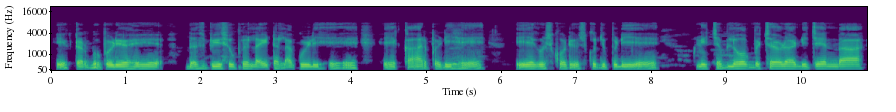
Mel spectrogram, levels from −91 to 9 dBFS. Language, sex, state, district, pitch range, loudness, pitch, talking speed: Marwari, male, Rajasthan, Nagaur, 120-130 Hz, -18 LUFS, 125 Hz, 120 wpm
